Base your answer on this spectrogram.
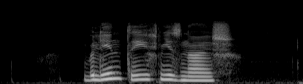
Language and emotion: Russian, neutral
